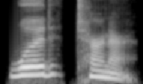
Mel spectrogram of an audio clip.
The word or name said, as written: woodturner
